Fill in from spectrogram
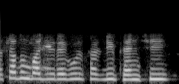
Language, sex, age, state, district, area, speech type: Marathi, male, 18-30, Maharashtra, Hingoli, urban, conversation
